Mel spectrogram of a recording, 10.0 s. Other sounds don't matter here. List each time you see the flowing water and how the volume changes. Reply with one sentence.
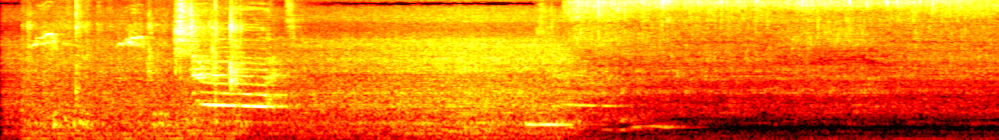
You can hear the flowing water from 0.0 to 9.9 s, getting louder then quieter.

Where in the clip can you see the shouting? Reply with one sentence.
You can hear the shouting from 1.7 to 3.0 s and from 5.3 to 6.0 s.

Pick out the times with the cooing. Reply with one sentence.
You can hear the cooing from 0.2 to 2.5 s and from 5.2 to 6.8 s.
